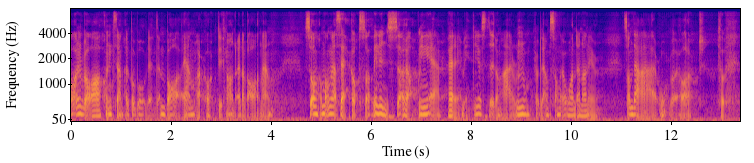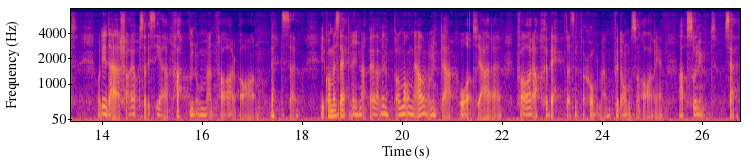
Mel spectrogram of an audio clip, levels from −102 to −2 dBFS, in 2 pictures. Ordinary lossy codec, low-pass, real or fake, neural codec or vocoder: none; 7.2 kHz; fake; autoencoder, 22.05 kHz, a latent of 192 numbers a frame, VITS, trained on many speakers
